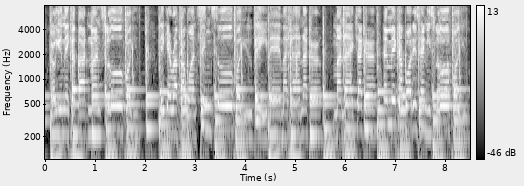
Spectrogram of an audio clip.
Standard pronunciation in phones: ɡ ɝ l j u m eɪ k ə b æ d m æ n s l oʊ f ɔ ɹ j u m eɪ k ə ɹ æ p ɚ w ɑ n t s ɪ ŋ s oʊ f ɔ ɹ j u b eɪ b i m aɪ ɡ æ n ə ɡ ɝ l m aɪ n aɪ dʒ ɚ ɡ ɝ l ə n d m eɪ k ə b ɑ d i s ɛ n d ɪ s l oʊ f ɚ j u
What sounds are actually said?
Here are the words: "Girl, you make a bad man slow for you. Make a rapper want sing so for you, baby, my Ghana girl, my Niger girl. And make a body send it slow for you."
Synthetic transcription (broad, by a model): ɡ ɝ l j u m eɪ k ə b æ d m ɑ n s l oʊ f ɔ ɹ j u m eɪ k ə ɹ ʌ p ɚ w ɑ n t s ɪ ŋ s oʊ f ɔ ɹ j u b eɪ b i m aɪ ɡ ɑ n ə ɡ ɝ l m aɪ n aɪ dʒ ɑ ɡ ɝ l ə n m eɪ k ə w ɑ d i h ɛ n ɪ s l oʊ f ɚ j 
